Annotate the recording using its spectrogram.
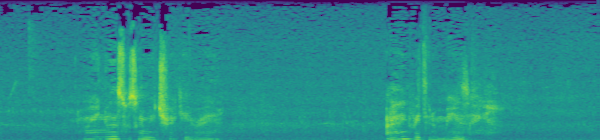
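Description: A young man speaks softly and calmly, close by.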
